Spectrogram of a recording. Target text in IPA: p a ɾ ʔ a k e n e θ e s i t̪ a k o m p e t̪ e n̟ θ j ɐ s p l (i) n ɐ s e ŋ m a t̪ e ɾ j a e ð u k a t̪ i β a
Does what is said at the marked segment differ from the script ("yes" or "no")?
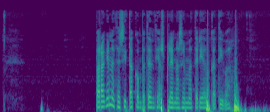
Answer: yes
